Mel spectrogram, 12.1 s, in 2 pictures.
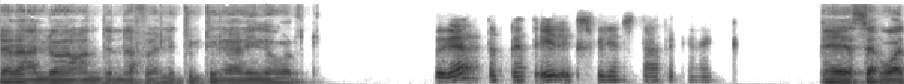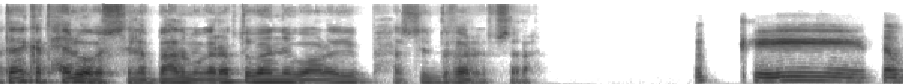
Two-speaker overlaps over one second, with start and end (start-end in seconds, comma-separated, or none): none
